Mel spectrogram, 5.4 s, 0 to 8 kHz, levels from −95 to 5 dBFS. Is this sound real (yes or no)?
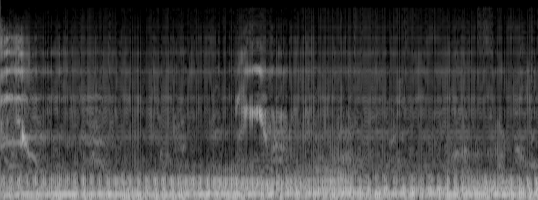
no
